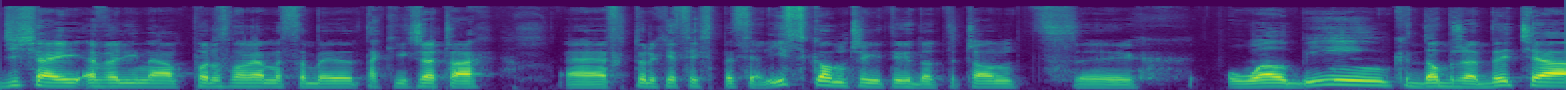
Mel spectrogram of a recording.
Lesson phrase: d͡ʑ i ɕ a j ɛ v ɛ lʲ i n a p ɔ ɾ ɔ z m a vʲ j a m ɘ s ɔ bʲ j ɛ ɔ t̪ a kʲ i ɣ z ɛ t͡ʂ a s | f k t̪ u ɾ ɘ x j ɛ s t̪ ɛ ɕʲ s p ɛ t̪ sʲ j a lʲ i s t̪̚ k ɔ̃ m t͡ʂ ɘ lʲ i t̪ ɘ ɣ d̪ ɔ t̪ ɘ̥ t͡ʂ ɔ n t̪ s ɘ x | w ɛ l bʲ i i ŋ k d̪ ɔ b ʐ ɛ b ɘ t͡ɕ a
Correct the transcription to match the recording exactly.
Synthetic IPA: d͡ʑ i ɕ a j ɛ v ɛ lʲ i n a p ɔ ɾ ɔ z m a vʲ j a m ɘ s ɔ bʲ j ɛ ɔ t̪ a kʲ i ɣ ʐ ɛ t͡ʂ a x | f k t̪ u ɾ ɘ x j ɛ s t̪ ɛ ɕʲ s p ɛ t̪ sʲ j a lʲ i s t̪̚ k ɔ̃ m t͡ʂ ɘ lʲ i t̪ ɘ ɣ d̪ ɔ t̪ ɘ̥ t͡ʂ ɔ n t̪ s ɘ x | w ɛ l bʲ i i ŋ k d̪ ɔ b ʐ ɛ b ɘ t͡ɕ a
